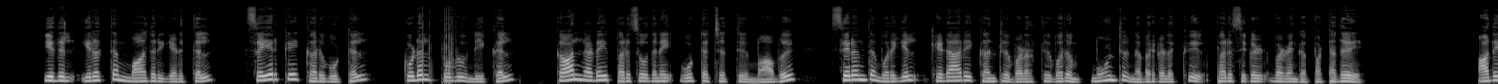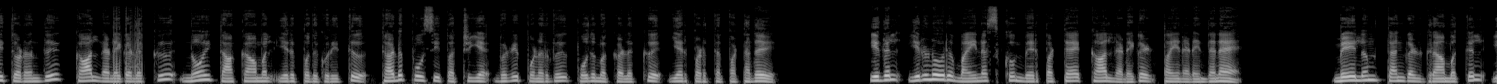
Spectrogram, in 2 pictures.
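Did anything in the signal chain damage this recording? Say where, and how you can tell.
Yes, at the driver or buffer stage. Processor overload crackle tears through the sound from 4.23 to 4.56 s and from 16.12 to 16.46 s. Dozens of tiny buffers, each under a millisecond, missed their deadlines. Each gap replayed stale audio with hard edges.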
